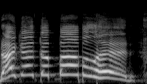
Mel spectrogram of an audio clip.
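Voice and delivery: very high triumphant scream. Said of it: "I screamed".

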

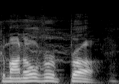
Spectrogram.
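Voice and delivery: put-on American accent. Asked to talk like an American, trying a put-on American accent. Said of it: "I'll try an American accent for you".

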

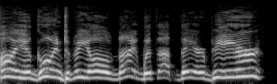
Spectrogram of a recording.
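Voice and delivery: very high-pitched, persistent shout. A persistent voice in the coffee-room calls to Sally, the host's daughter, shouting. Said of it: "shouted a more persistent voice".

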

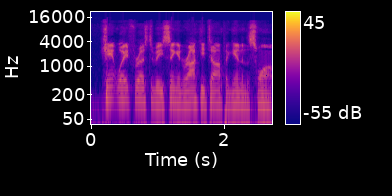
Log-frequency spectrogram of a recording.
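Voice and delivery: normal talking voice

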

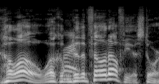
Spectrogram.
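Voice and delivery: put-on high old-time radio voice. Showing how radio voices sounded in olden times, high old-time radio voice. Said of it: "this high kind of pitch from up here kind of voice".

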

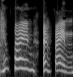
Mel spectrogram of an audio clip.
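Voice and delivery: words pushed out through tears, high and sobbing. Retelling answering worried strangers at a gas station, retelling answering through tears. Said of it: "through my tears".

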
